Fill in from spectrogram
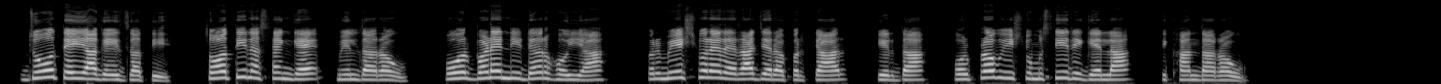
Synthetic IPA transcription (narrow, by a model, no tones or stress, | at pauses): d͡zoːt̪eːiaːɡɛɪd͡zat̪i | sɔt̪ɪnãsɛ̃ːŋɡɛmɪld̪aɾɐu | ɦoːɾbɐɽɛniɖəɾɦoːija | pɐɾmeːʃʋəɾɛɾɛɾaːd͡ʒjɛɾapɾɐt͡ʃaːɾ | kɪɾd̪a | ɦoːɾpɾɐbujiːʃumɐsiːɾiɡɛːla | sɪkʰãːnd̪aɾɔu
